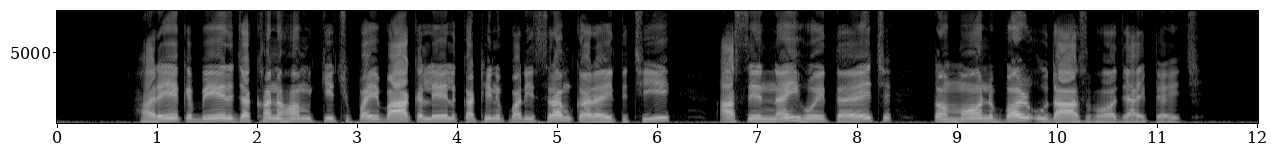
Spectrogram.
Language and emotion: Maithili, sad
